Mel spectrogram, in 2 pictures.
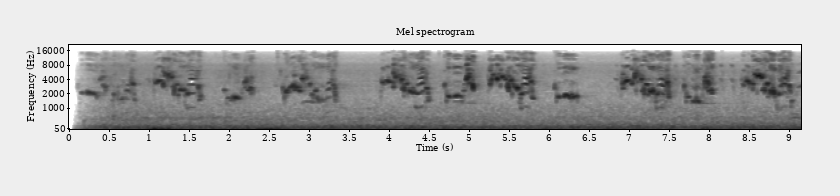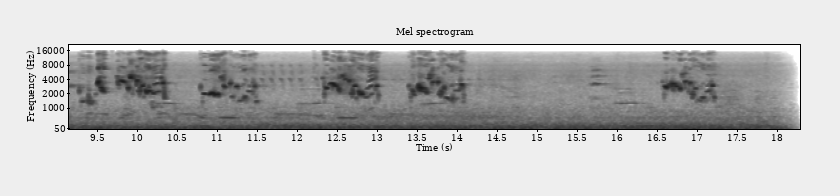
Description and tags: Song of a Magpie Shrike. Recorded with a Zoom H2.
aviary, bird, birds, exotic, field-recording, shrike, tropical, zoo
